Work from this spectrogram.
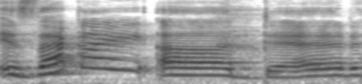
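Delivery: mock totally unfazed, slow, super unbothered, casual. Retelling a scene where a guy asks about a body: imitating someone super unbothered. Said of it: "super unbothered".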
